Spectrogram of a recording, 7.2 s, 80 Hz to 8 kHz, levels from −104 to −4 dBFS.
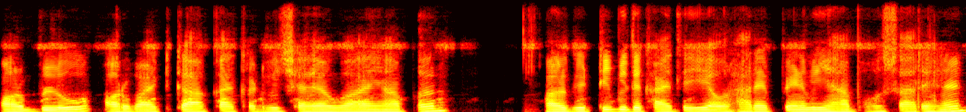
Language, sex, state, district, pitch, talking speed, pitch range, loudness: Hindi, male, Uttar Pradesh, Ghazipur, 135 Hz, 200 wpm, 130-135 Hz, -20 LUFS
